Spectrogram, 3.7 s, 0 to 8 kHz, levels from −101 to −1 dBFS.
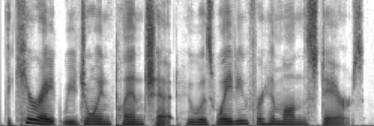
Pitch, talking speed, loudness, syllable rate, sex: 150 Hz, 190 wpm, -19 LUFS, 5.3 syllables/s, female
